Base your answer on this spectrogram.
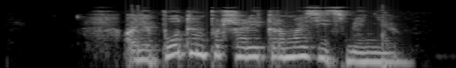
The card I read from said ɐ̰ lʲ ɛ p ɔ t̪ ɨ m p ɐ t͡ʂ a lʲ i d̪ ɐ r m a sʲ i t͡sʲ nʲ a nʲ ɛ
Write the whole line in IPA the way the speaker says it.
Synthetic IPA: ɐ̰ lʲ ɛ p ɔ t̪ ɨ m p ɐ t͡ʂ a lʲ i t̪ ɐ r m a zʲ i t͡sʲ mʲ a nʲ ɛ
